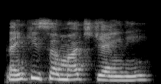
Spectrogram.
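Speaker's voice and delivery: slightly hoarse, under the weather; a little raspy from a cold. Real, not acted. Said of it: "excuse my voice, I have a little cold".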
